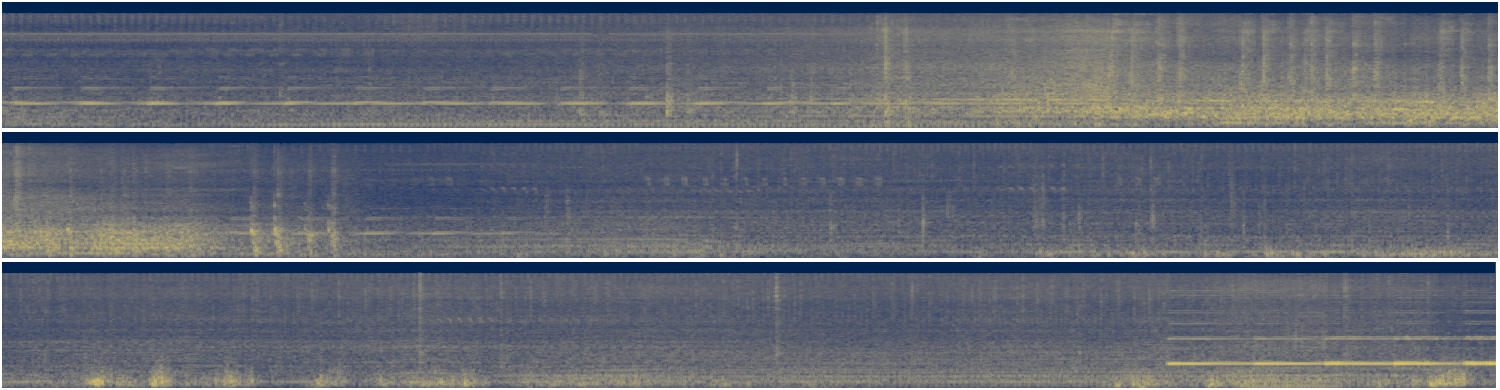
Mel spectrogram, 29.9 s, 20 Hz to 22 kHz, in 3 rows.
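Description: An electric train of Ohmi Railway's 809 formation runs past close by, loudest for several seconds, while a level crossing bell rings in a steady pulsing pattern. Later the train approaches from a distance with a low rumble, and near the end a loud steady tone starts up.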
